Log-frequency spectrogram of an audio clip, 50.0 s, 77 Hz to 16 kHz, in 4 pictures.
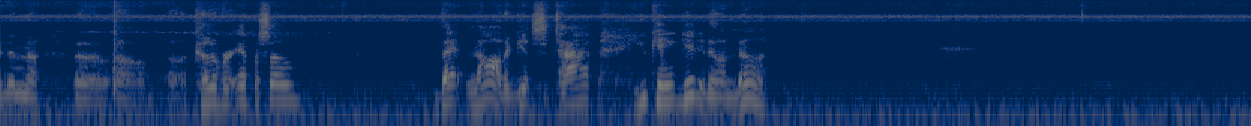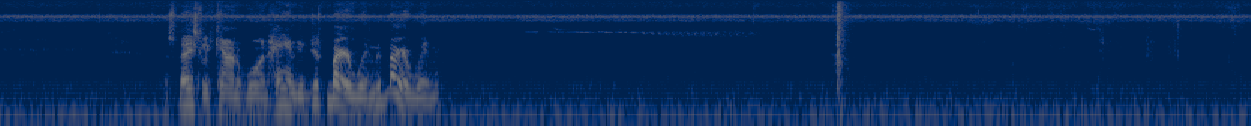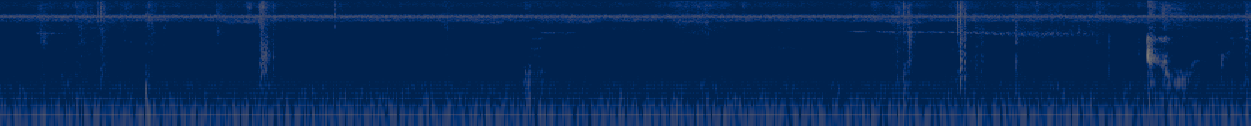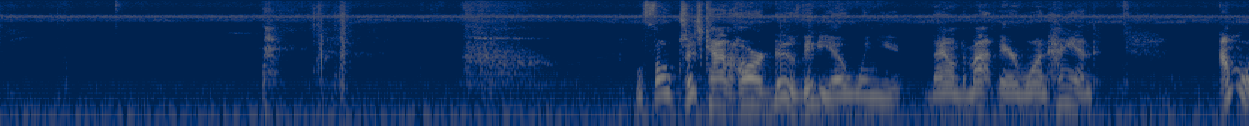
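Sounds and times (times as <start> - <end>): low steady rumble: 0.0 - 49.9
high insect drone: 0.0 - 50.0.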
